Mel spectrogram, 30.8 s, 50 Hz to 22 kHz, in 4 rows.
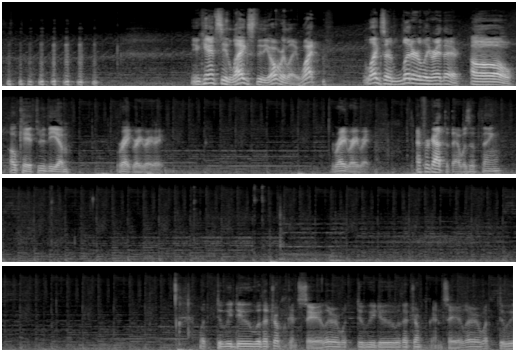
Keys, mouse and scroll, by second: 4.2 click, 4.4 space, 9.4 space, 10.2 space, 12.2 space, 19.3-20.4 drag, 19.4 space.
